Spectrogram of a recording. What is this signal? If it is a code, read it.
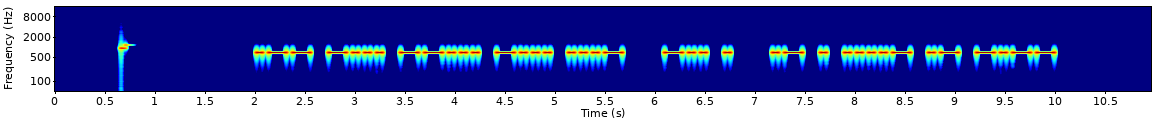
Morse code, heard as a keyed tone, about 19 wpm, 700 Hz. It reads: WB7BV DE AE4AY
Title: USA Callsign DE Callsign - 5 Characters - 20wpm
